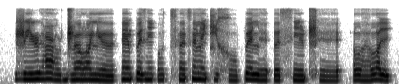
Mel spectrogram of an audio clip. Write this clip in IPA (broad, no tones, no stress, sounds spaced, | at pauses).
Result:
ʐ i ɭ ɛ̤ ʕ ɔ̤ ɖ͡ʐ ə̃ lˠ ə̃ lʲ ə̃ | ɛ̃ p ɛ z ĩ ʔ ɔ̤ t͡sʰ ə̃ s ə̃ l ɛ̃ t͡ɕ ə x ɔ̤ p ɛ l ɛ̤ ʔ ə s ĩ ʈ͡ʂʰ ɛ̤ | lˠ ɛ̤ lˠ i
